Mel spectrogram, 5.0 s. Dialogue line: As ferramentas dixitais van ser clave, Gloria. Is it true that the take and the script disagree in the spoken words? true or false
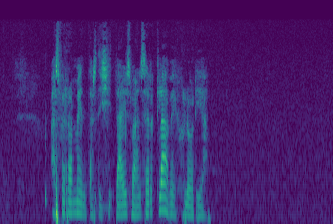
false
